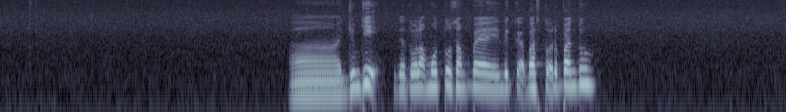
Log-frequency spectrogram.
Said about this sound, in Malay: Tanpa disangka-sangka. Angin tak ada. Ribut tak ada. Hujan mula turun.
